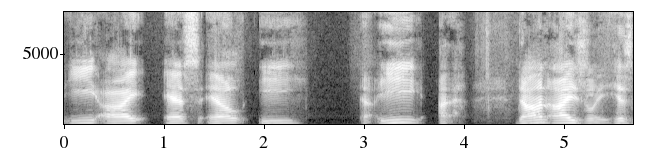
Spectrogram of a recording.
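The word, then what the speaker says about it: Eisele: hi Hazel she said it's pronounced Eisley like The Isley Brothers the the great singing Duo so since she worked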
